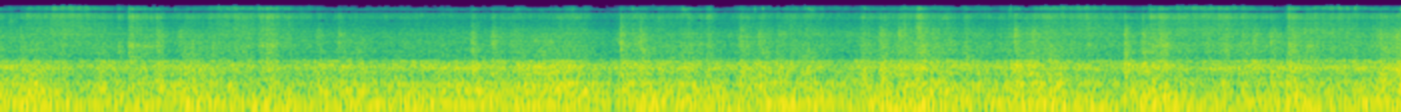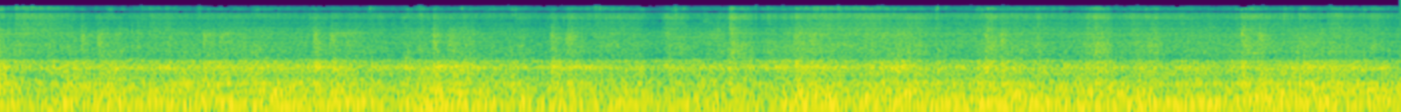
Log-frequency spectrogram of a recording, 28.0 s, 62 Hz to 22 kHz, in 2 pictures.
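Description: Sanzen Railway Hokusei Line narrow-gauge (762 mm) electric train running along the track, heard from inside the front car: a steady, loud rumble of wheels on rail.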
